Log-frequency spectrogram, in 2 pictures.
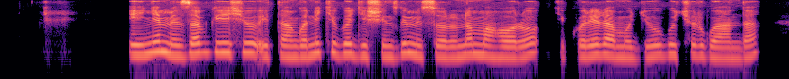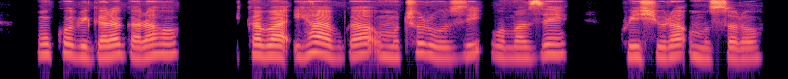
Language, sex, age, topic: Kinyarwanda, female, 25-35, finance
